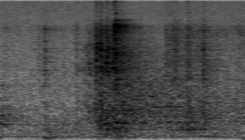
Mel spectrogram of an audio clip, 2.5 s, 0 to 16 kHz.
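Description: Inner glass door of a CO2 cell-culture incubator being unlatched and opened: a soft, brief noise about a second in.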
